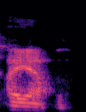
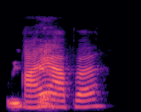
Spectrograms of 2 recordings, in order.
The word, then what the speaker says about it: IAAPA: Would not have been how I predicted pronouncing the acronym, but I like it. IAAPA. So everybody refers to it as IAPA. – IAPA.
